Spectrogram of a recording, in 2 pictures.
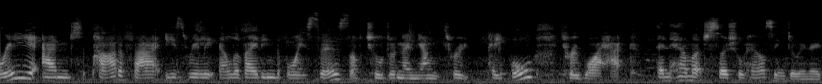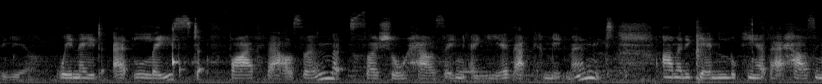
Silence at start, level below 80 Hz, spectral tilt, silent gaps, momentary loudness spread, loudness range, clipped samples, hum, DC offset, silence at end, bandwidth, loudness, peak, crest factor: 0 s; -66 dBFS; -4 dB/octave; none; 8 LU; 2 LU; under 0.1%; none; under 0.1%; 0 s; 13 kHz; -34 LUFS; -12 dBFS; 22 dB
